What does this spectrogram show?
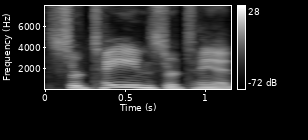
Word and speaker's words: Surtain: It's Surtain, dude. There's an I there.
